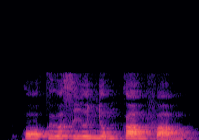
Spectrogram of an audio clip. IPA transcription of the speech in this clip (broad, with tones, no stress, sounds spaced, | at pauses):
k ɔ˨˦ t̪ ɨ˨˦ ə̯ z i˨˦ ə̯ ɲ ə˨˦ m k a˧ m f a˧˩˨ m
